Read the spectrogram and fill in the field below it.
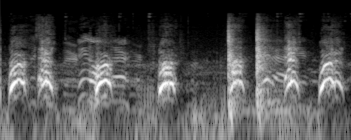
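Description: Dogs lined up on each side of a culvert trap during a bear release bark in quick, uneven bursts, about eight or nine sharp barks in a few seconds, loud, with some yipping and whining mixed in.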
